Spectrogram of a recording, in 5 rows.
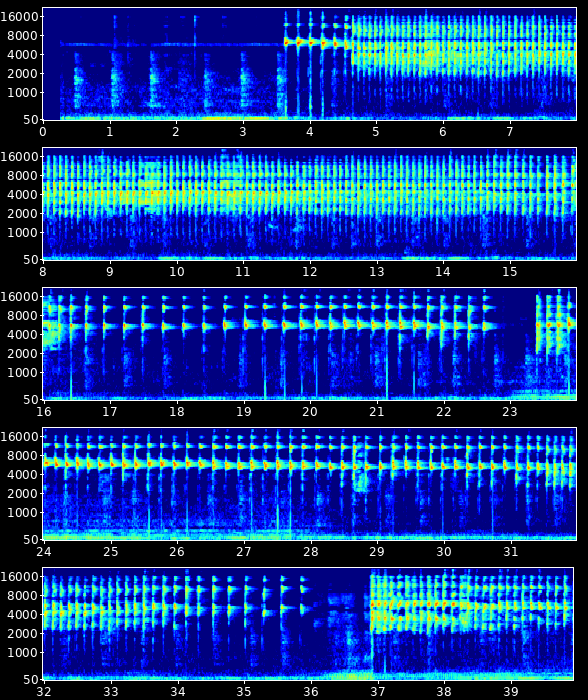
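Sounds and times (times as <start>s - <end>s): lovebird trilling and chirping: 3.5s - 22.8s, 23.4s - 36.2s, 36.9s - 39.9s.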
